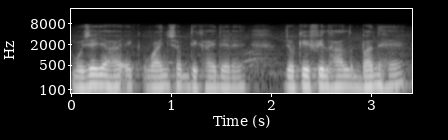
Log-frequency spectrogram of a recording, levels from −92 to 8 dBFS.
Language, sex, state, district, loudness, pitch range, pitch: Hindi, male, Arunachal Pradesh, Papum Pare, -17 LUFS, 120-130 Hz, 125 Hz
